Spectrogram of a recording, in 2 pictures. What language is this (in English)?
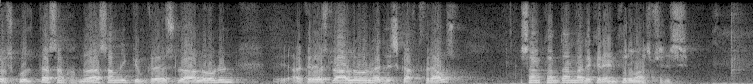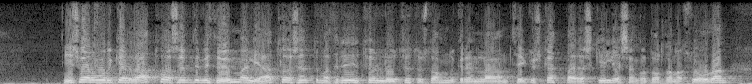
Icelandic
